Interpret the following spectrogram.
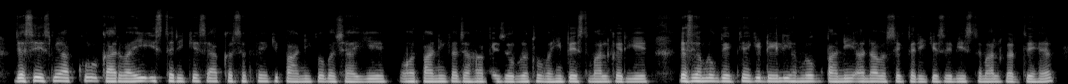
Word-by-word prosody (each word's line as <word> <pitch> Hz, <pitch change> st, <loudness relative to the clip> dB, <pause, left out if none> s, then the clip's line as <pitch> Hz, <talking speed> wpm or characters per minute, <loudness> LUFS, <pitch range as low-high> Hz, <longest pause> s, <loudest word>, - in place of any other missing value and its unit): जैसे 150 Hz, +2 st, +5 dB
इसमें 160 Hz, +1 st, 0 dB
आपको 155 Hz, +1 st, 0 dB
कार्रवाई 140 Hz, +1 st, +4 dB
इस 155 Hz, 0 st, -5 dB
तरीके 145 Hz, 0 st, +1 dB
से 145 Hz, 0 st, -3 dB
आप 140 Hz, -1 st, -1 dB
कर 145 Hz, -, 0 dB
सकते 140 Hz, +1 st, -4 dB
हैं 140 Hz, -, -2 dB
कि 155 Hz, -, -4 dB
पानी 130 Hz, -2 st, -1 dB
को 140 Hz, +1 st, -1 dB
बचाइए 130 Hz, 0 st, 0 dB, 0.2 s
और 135 Hz, -, +1 dB
पानी 135 Hz, 0 st, +2 dB
का 140 Hz, -, -1 dB
जहाँ 135 Hz, -1 st, 0 dB
पे 135 Hz, -, -4 dB
ज़रूरत 130 Hz, +1 st, -1 dB
हो, 140 Hz, -, +1 dB
वहीं 130 Hz, +1 st, +1 dB
पे 135 Hz, +1 st, +2 dB
इस्तेमाल 130 Hz, -1 st, -1 dB
करिए। 130 Hz, 0 st, 0 dB, 0.4 s
जैसे 150 Hz, +1 st, +5 dB
हम 145 Hz, -1 st, +4 dB
लोग 145 Hz, -, +1 dB
देखते 140 Hz, 0 st, +1 dB
हैं 145 Hz, -, +2 dB
कि 150 Hz, -, +3 dB
डेली 140 Hz, 0 st, +1 dB
हम 140 Hz, -1 st, 0 dB
लोग 140 Hz, 0 st, -1 dB
पानी 135 Hz, +1 st, +1 dB
अनावश्यक 135 Hz, 0 st, -1 dB
तरीके 130 Hz, 0 st, -1 dB
से 130 Hz, 0 st, -1 dB
भी 130 Hz, -, 0 dB
इस्तेमाल 130 Hz, -1 st, -2 dB
करते 130 Hz, 0 st, -2 dB
हैं, 130 Hz, +5 st, -1 dB
135 Hz, 240 wpm, -22 LUFS, 130-145 Hz, 0.4 s, जैसे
